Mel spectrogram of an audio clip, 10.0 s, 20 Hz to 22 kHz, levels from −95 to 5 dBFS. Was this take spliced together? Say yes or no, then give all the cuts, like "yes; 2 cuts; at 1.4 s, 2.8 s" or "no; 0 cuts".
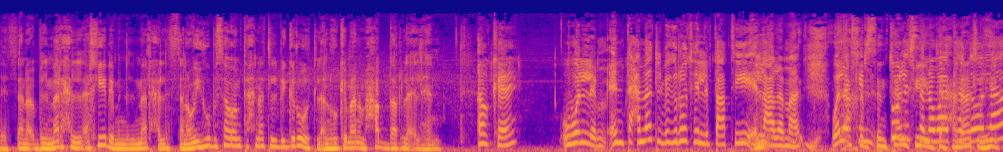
no; 0 cuts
